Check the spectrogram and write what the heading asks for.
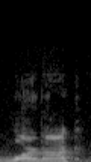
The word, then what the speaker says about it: Larnach: in the left field, Trevor Larnach, I believe is how you pronounce his last name, Larnach. Correct.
